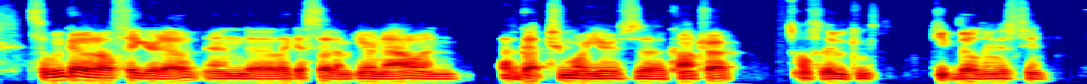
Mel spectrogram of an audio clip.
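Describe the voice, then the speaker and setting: A man talks at a very fast pace in a very deep, low pitch. His intonation stays fairly even. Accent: slight French. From Canada, British Columbia. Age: 50s. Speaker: basketball coach. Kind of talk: podcast interview.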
